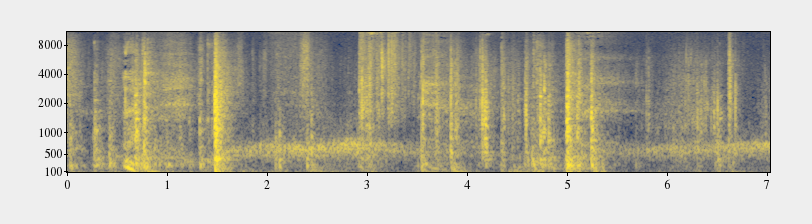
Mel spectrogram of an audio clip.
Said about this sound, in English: Yes, sir. Get the door.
